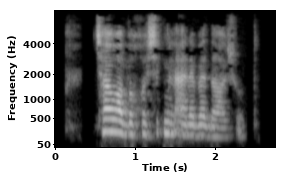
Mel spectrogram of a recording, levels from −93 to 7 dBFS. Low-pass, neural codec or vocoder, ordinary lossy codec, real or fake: 7.2 kHz; none; MP3, 32 kbps; real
